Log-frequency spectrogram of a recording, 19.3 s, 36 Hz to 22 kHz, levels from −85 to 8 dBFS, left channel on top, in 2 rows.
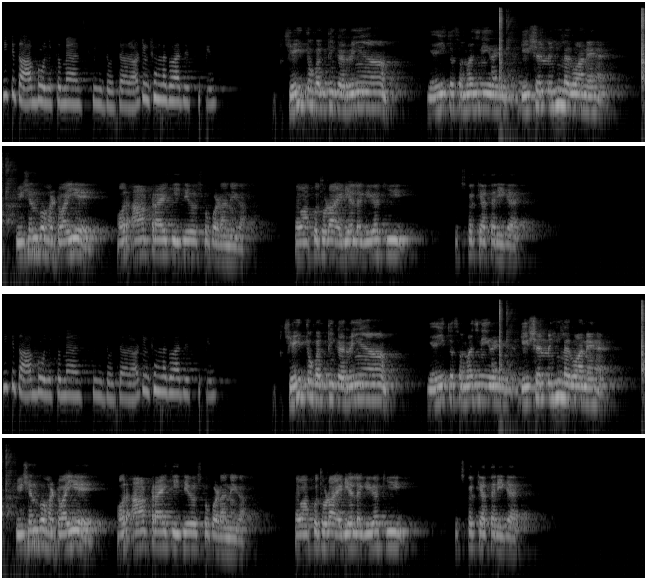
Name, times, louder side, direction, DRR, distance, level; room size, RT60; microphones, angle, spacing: voice 1, 0.0-3.2 7.3-7.4 7.7-7.9, left 3 dB, 70° left, 12 dB, 1.0 m, -40 dB
voice 2, 4.2-5.8 6.4-9.1 9.8-11.0 11.4-13.3 14.0-15.7 16.6-17.4, right 1 dB, 40° right, 5 dB, 3.5 m, -34 dB
sound 1, 7.4-8.2 9.6-10.1, left 2 dB, 5° left, 2.0 m, -37 dB
24.5 x 23.0 x 7.5 m, 0.83 s
head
